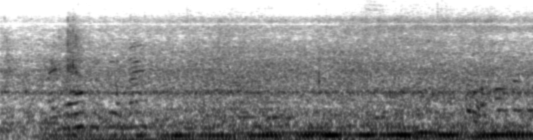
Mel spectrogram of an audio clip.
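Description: A motor vehicle's engine running steadily at low revs close by, coming in about a second in, with faint voices of people around it.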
